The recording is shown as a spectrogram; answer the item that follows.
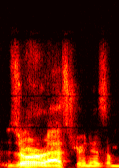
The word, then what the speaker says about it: Zoroastrianism: even Islam but um pardon my if I mispronounce this but like Z Zoroastrianism would have been the religion most dominant in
